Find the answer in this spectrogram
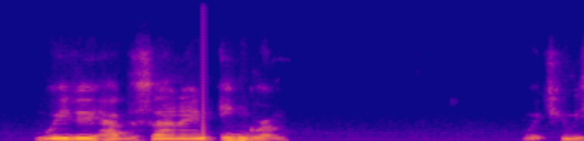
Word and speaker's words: Ingraham: One is Ingram, so Ingram, and the other one is Ingraham, which technically you'd think therefore should be pronounced Ingraham, but it's actually still just pronounced Ingram.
